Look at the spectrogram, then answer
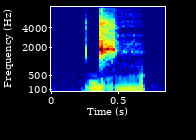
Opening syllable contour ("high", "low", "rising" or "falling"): rising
